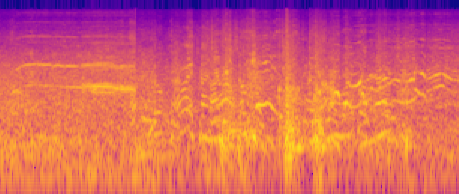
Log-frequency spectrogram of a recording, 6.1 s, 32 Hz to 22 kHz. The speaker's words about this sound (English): Those are the screams of a woman who was hit by a shattered baseball bat during an A's-Red Sox game in Boston on June 5th. At the time, her injuries were considered life-threatening.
